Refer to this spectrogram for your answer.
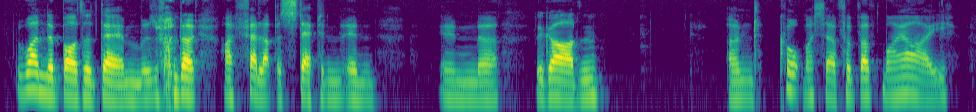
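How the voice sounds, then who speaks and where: With a British accent, a woman speaks in a very deep, low pitch and dark, mellow tone, monotone and flat, at a fairly slow pace with long, frequent pauses over a quiet background. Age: 70s. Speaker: elderly interviewee. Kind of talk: interview testimony.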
